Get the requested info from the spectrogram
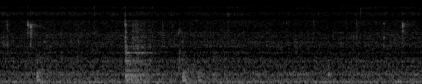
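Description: Gram-flour-battered potato patties deep-frying in hot oil in a stainless steel pot, with a steady sizzle. A few light knocks come from a slotted metal spoon stirring them, the clearest about a second in.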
